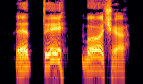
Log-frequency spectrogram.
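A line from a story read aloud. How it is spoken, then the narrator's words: Sudden hoarse voice. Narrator (Russian): вдруг раздался хриплый голос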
